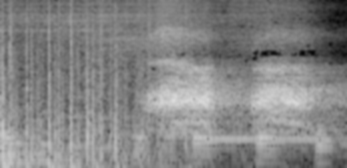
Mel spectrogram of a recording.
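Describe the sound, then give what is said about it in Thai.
A flock of crows returning from foraging caws: a quick run of many short, harsh calls, followed by two longer, drawn-out raucous caws, loud and with no voices. “ฝูงกาได้กลับมาจากหากิน”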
